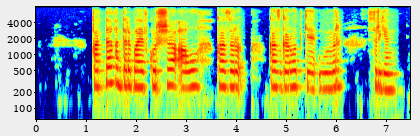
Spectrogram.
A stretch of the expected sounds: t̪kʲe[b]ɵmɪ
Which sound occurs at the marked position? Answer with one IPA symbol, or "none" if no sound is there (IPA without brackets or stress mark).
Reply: w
